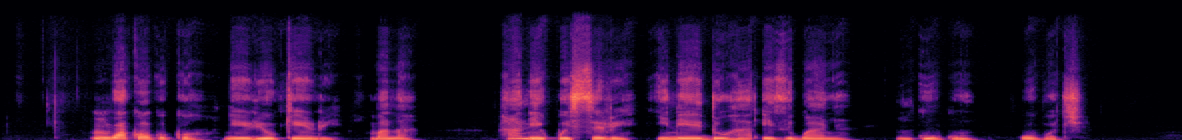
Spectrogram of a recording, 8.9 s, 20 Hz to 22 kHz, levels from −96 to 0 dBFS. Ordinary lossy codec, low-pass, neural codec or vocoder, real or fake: none; 19.8 kHz; codec, 44.1 kHz, 7.8 kbps, Pupu-Codec; fake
